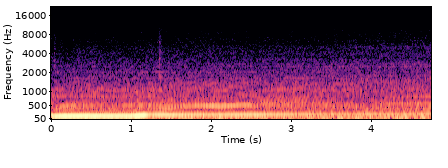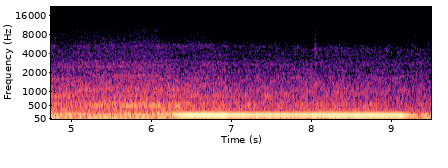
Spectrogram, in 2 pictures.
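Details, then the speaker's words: Mopar Slant 6 225 with Holley two-barrel, custom Comp cam and full-length TTI exhaust on road test: from barely-touched throttle the automatic kicks down, note dips then surges higher, pulls cleanly with slight wind whistle; normal acceleration. "Very nice. You can hear the wind whistling a little bit, but pulls pretty good."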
